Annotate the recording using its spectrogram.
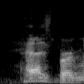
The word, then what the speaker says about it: Hattiesburg: Hattiesburg, I say that right? I don't know if I ever say it right. – That's right. Hattiesburg, Mississippi.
